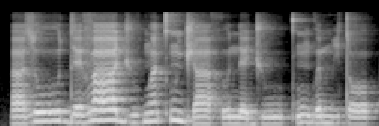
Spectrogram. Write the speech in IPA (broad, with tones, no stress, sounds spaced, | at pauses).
a˨ z oː˦ d ɛ˨ v aː˦ d͡ʒ u˨ ɡʷ ã˦ kʼ ũ˦ d͡ʒ a˨ h ʊ˨ n ɛ˨ d͡ʒ uː˨ kʼ ũ˦ ɡʷ ɛ˦ m i˦ t ɔ˦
